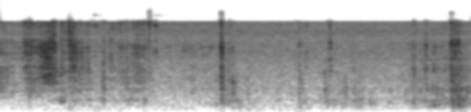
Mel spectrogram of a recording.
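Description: Steel traps and their chains clinking as they are lowered into a pot of hot water for waxing. A quick run of clinks in the first second, one more clink just after, then quieter.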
